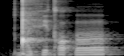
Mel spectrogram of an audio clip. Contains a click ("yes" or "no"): yes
